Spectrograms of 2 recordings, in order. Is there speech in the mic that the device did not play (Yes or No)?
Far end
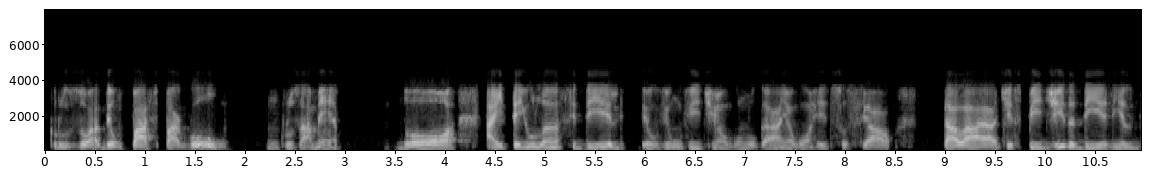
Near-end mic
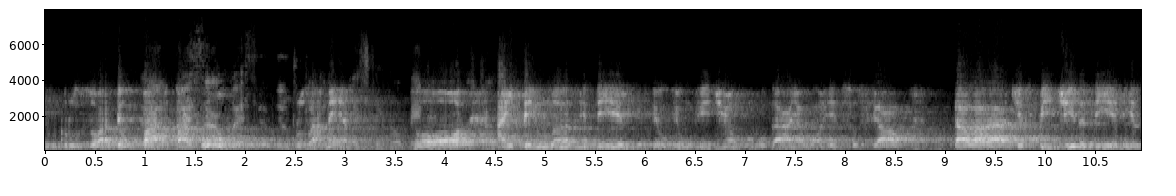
Yes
